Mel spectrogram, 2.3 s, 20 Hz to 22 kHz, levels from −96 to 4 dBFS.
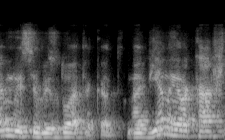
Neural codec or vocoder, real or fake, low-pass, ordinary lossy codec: none; real; 10.8 kHz; Opus, 24 kbps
